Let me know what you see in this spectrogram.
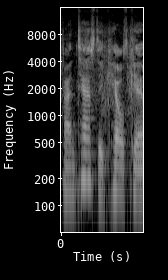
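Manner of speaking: normal talking voice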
